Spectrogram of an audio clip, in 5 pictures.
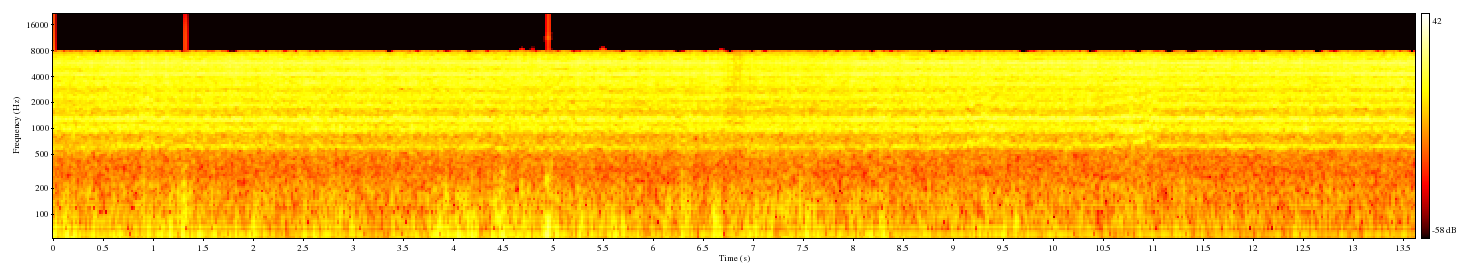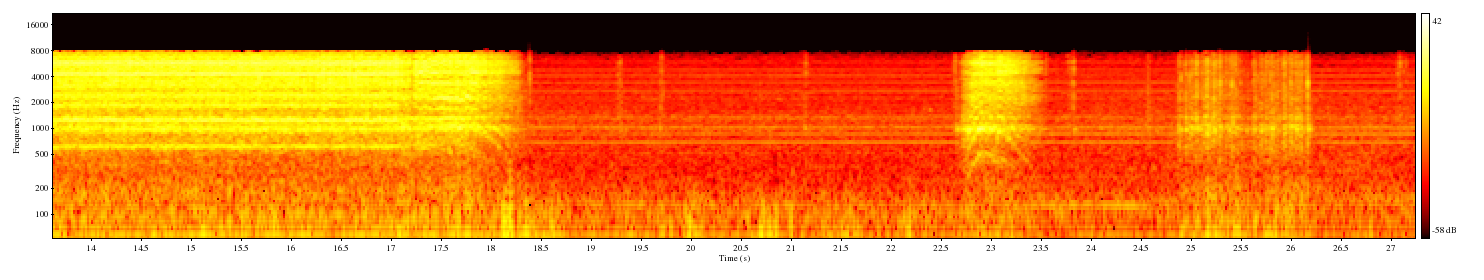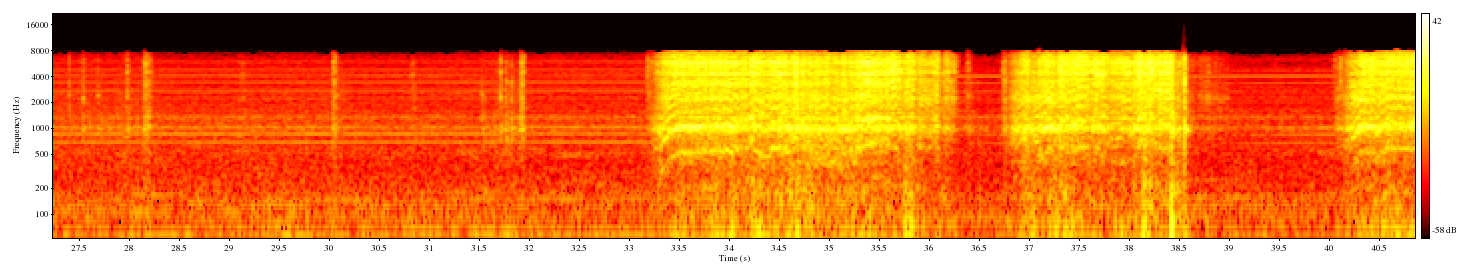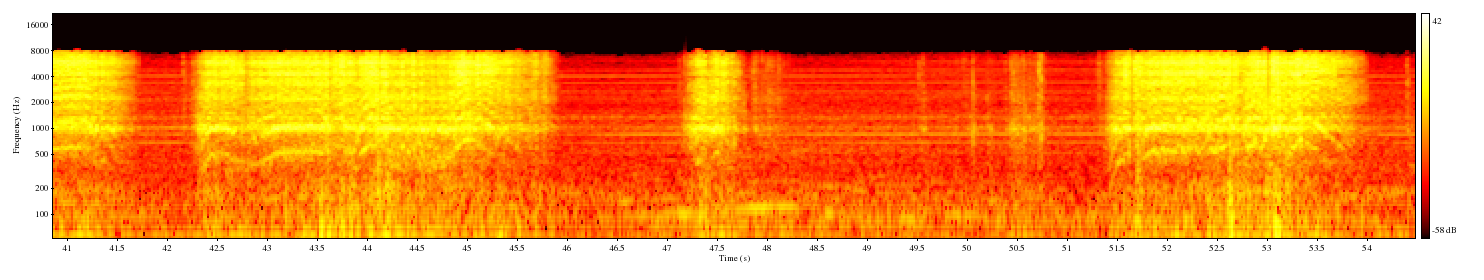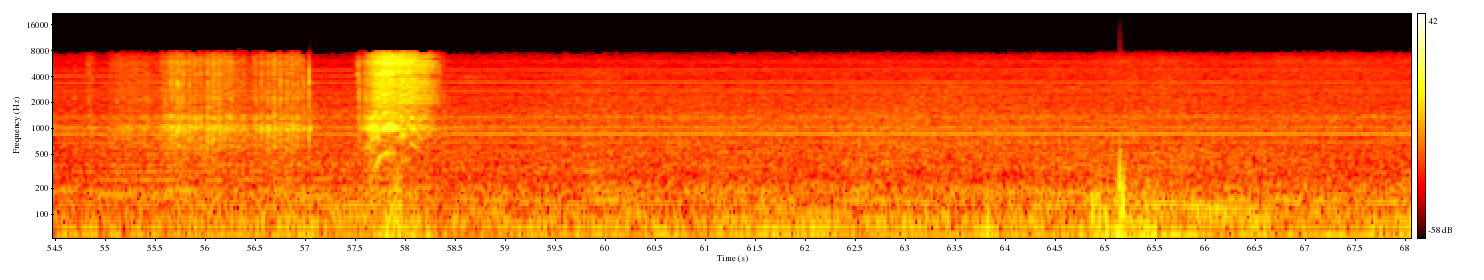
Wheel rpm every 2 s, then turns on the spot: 160, 160, 160, 160, 160, 160, 160, 160, 140, 10, 0, 20, 10, 0, 0, 0, 50, 110, 60, 10, 70, 100, 70, 20, 0, 50, 100, 10, 20, 0, 0, 0, 0, 0.
24-26 54-56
